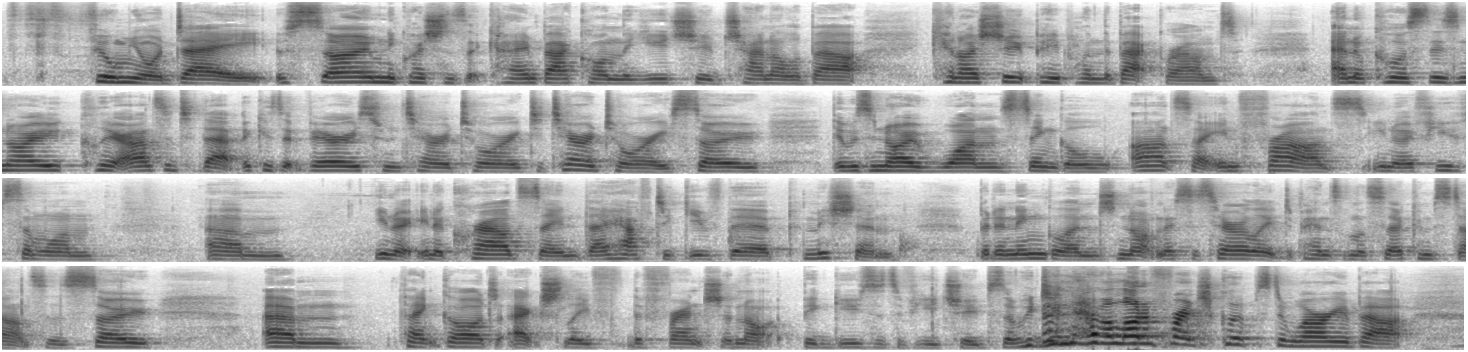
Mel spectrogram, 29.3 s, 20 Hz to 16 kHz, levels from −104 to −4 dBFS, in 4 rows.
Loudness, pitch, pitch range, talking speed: -29 LUFS, 175 Hz, 160-195 Hz, 205 wpm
